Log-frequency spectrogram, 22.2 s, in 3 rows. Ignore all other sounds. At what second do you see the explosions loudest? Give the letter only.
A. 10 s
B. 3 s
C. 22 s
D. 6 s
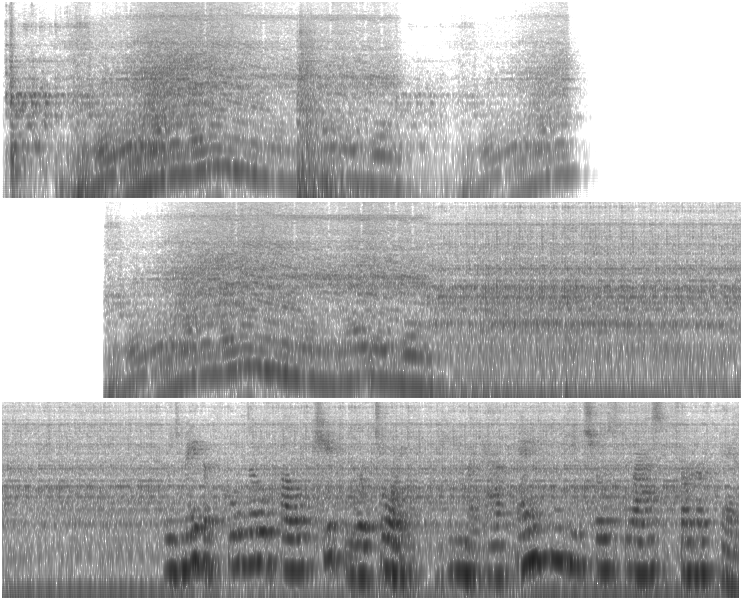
B.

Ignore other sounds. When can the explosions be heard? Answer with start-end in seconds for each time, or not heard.
2.9-4.5.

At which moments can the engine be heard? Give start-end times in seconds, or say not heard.
0.0-5.7, 8.4-22.1.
